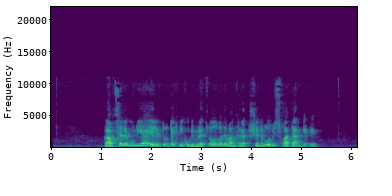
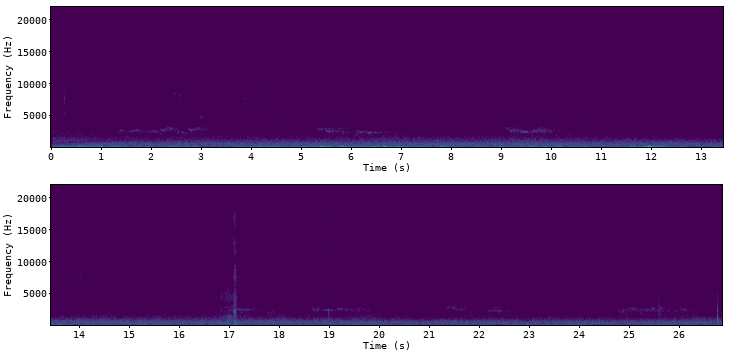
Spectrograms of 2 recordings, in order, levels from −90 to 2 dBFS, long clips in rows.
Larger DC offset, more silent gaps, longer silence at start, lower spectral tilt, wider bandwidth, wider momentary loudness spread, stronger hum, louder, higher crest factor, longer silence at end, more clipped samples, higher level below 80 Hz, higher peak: neither; neither; first, 1.05 s vs 0 s; second, -7 dB/octave vs -9 dB/octave; first, 10.5 kHz vs 8.4 kHz; second, 9 LU vs 19 LU; neither; first, -23 LUFS vs -51 LUFS; second, 20 dB vs 28 dB; first, 0.8 s vs 0 s; neither; second, -66 dBFS vs -54 dBFS; first, -4 dBFS vs -22 dBFS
